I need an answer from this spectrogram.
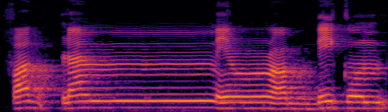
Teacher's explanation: Kalau kita sambung, maka tanwinnya kembali lagi menjadi tanwin bertemu dengan mim dimasukkan dengan dengungan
